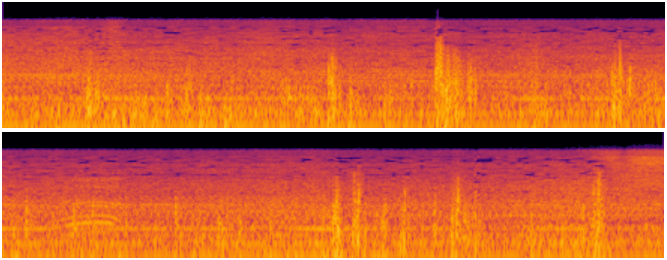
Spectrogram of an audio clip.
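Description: Volvo diesel engine of a wooden boat running steadily under way, a constant low hum over the rush of water along the hull and wind on the microphone, with a few short sharp knocks.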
